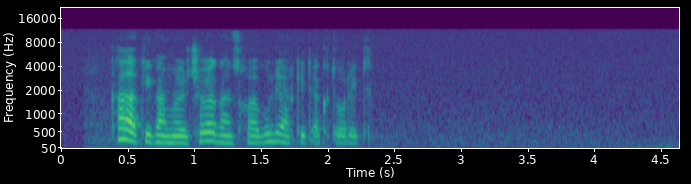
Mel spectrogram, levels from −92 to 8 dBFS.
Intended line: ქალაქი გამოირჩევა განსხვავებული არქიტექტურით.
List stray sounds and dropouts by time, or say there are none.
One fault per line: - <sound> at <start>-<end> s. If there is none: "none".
none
